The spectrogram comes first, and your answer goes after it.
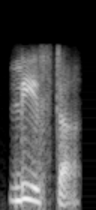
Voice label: "leister", Indian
